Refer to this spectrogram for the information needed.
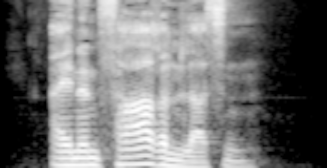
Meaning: to flatulate
- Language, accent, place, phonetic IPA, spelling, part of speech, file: German, Germany, Berlin, [ˌaɪ̯nən ˈfaːʁən ˌlasn̩], einen fahren lassen, verb, De-einen fahren lassen.ogg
